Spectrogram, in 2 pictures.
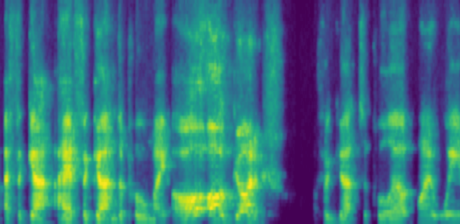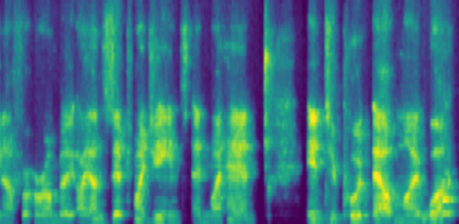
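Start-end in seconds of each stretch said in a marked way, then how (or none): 2.1-3.3 high, loud, drawn-out dismay; real appalled outcry. Real, not acted. Reader hitting a crude line, appalled outcry. 11.0-11.4 very high squeak of disbelief; incredulous. Real, not acted. Reader stopping at a strange phrase, incredulous.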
